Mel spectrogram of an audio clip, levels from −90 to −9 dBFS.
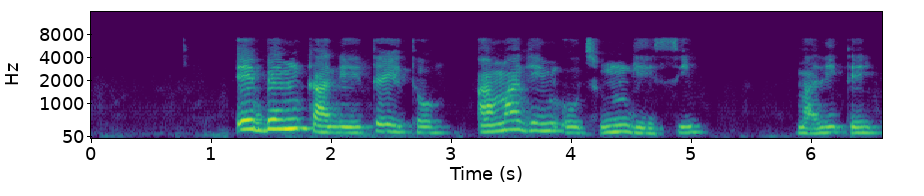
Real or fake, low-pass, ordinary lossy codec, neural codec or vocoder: fake; 7.2 kHz; MP3, 48 kbps; codec, 16 kHz, 4 kbps, FreqCodec, smaller model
